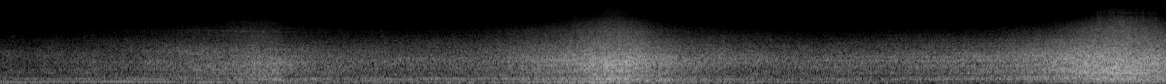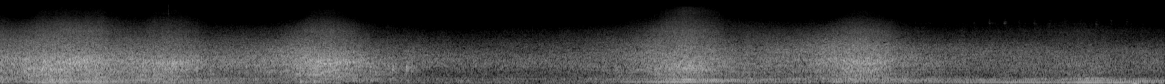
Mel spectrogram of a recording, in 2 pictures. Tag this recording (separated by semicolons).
car; cars; driving; engine; motor; passing; road; roadway; street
